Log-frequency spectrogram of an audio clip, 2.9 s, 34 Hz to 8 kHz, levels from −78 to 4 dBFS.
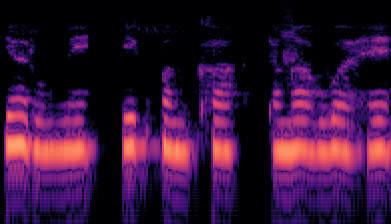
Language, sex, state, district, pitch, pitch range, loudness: Hindi, female, Bihar, Lakhisarai, 210 Hz, 205-220 Hz, -23 LUFS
